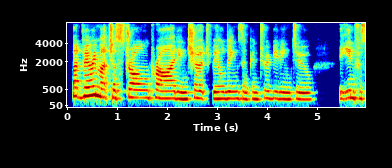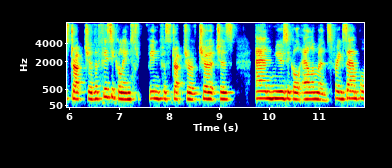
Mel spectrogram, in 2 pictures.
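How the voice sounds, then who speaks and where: Slow, measured woman. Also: medium pitch. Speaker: church member and mother. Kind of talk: prepared family talk.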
